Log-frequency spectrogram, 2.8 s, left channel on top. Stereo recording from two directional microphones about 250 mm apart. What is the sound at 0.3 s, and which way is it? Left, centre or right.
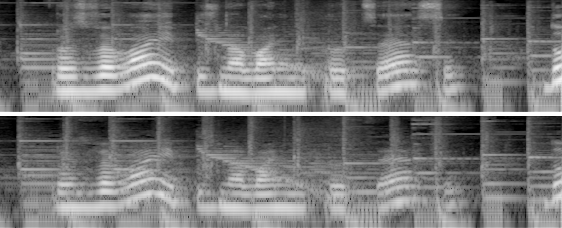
Speech, left.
